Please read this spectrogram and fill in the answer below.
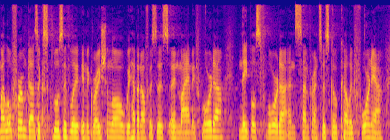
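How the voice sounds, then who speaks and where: Amid noticeable background noise, a man speaks at a fairly high pitch and a fairly quick pace. His intonation is monotone and flat. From Czechoslovakia. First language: Czech or Slovak. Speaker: immigration attorney and panel moderator. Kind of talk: panel moderation.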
